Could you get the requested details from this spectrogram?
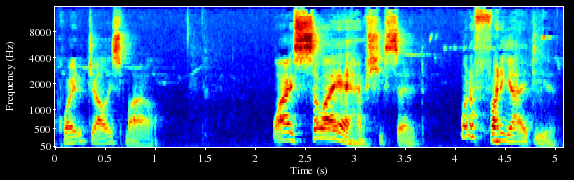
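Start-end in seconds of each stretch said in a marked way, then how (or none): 2.2-3.1 high, lilting cheerful surprise; jolly. A narrator's reading. Missus Biddle suddenly turns sweet-tempered, jolly. 4.0-5.0 high, amused lilt; jolly. A narrator's reading. Missus Biddle, magically good-tempered, answers the children, jolly.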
